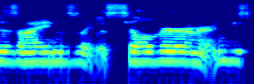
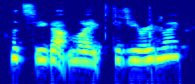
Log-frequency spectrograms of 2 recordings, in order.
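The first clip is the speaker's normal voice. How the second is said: usual speaking voice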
